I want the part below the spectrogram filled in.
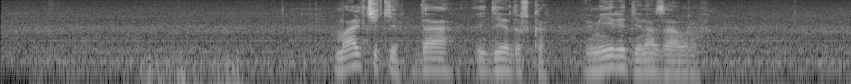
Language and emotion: Russian, neutral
